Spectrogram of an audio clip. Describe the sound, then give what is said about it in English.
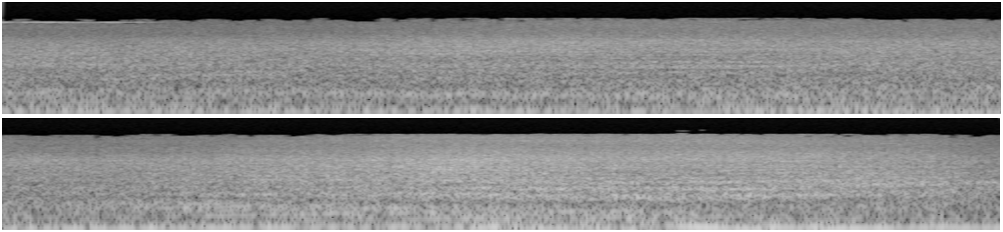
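Steady traffic rumble in the wide open space of a shopping mall car park, a broad low engine drone with a hiss of tyres, swelling slightly louder toward the end as vehicles pass. No one speaks. “I've come to the wide open space of a shopping mall car park”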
